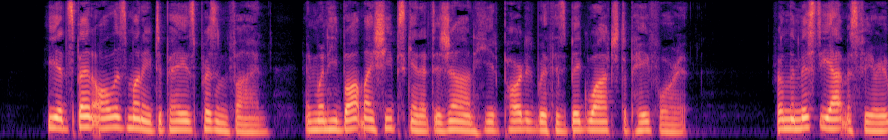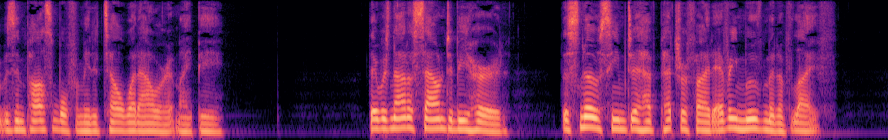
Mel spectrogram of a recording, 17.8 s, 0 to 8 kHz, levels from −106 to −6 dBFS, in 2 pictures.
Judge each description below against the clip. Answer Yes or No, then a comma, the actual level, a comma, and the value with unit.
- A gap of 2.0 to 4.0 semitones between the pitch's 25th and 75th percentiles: Yes, average, 3.5 semitones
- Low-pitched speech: No, medium, 145 Hz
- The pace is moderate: No, fast, 215 wpm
